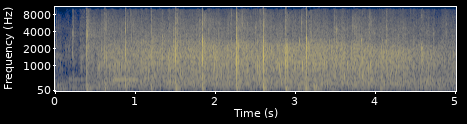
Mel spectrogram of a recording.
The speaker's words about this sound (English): I want you to meet one of our heroes that you guys already know, so you guys have to give him a loud, thunderous applause.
